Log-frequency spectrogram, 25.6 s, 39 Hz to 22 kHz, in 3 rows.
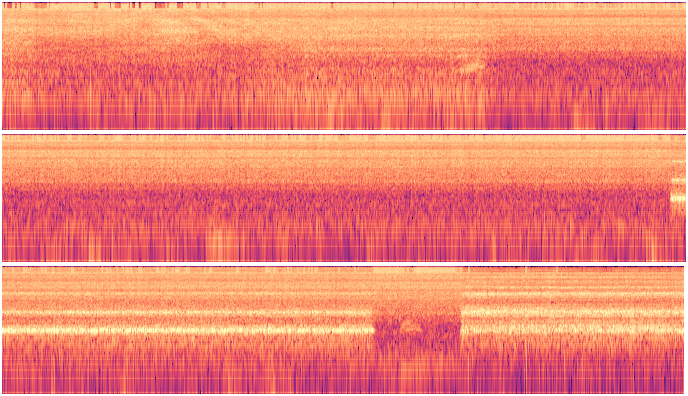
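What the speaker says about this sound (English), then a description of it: "That's an air compressor for you." A massive 1960s LeRoi trailer air compressor runs loud and close with a continuous roaring hiss, its pitch shifting as the load changes, and brief pauses in the upper hiss near the end.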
